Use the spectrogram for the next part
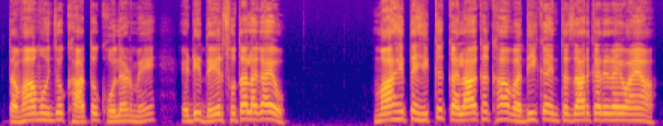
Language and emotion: Sindhi, angry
